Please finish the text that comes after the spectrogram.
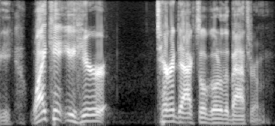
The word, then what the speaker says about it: pterodactyl: why can't you hear pterodactyl go to the bathro because the PE is silent yeah I like it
